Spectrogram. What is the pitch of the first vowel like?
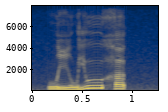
low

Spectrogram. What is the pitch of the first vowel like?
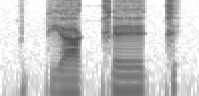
low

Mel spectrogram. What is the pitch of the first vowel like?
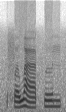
rising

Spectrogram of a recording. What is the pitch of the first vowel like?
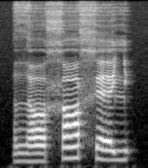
low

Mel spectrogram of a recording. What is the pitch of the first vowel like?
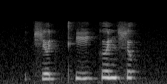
rising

